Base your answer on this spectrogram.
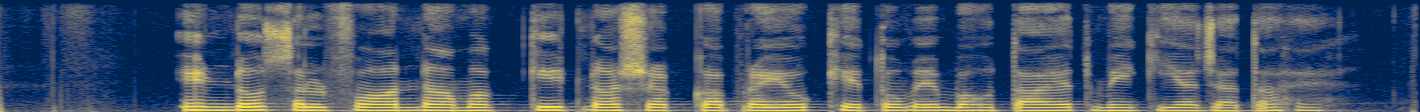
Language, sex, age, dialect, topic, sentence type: Hindi, female, 56-60, Marwari Dhudhari, agriculture, statement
